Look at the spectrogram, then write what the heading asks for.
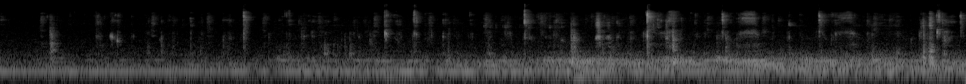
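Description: Chewing and wet mouth smacks of a person eating rice and fish curry by hand, with scattered sharp clicks. The eating sounds get busier and a little louder after about four seconds.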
